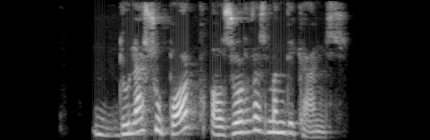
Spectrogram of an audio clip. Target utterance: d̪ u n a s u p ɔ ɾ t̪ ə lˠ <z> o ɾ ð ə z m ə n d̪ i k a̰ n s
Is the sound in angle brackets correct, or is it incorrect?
correct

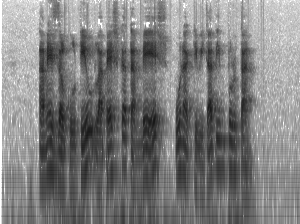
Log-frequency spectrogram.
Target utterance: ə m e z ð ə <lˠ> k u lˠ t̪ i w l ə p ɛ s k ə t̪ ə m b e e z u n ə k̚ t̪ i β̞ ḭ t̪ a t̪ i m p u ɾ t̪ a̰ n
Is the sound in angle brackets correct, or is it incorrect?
correct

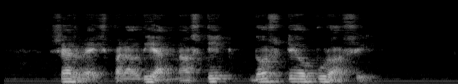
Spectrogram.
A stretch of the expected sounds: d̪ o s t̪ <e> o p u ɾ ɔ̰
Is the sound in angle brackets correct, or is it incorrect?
correct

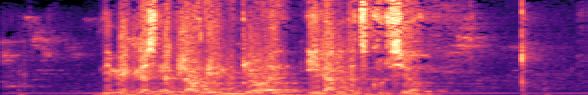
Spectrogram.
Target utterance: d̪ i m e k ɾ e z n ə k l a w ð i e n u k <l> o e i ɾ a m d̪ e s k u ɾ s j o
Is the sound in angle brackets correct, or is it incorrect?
correct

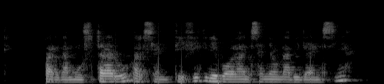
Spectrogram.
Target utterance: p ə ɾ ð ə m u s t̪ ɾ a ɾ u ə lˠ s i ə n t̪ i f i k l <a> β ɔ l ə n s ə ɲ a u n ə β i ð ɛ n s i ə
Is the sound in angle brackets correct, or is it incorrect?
incorrect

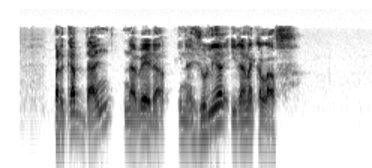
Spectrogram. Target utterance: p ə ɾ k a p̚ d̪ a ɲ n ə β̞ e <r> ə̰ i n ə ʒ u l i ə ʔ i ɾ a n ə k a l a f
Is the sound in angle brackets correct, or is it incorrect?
incorrect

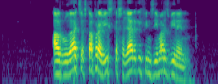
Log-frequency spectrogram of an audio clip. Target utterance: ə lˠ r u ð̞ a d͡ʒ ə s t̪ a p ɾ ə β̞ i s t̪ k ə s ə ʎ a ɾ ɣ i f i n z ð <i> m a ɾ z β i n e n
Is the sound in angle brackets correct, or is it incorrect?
correct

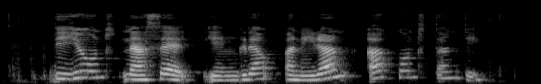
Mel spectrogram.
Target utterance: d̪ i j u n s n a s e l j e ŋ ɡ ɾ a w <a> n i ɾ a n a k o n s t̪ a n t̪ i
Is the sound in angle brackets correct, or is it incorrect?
correct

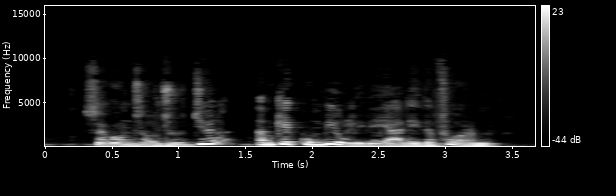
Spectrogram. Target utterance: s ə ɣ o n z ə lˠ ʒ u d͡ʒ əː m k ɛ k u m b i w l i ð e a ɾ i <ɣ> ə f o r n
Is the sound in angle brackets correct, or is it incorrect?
incorrect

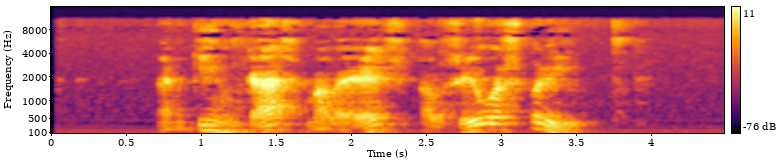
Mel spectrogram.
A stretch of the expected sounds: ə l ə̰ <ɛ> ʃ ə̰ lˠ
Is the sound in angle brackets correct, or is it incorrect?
correct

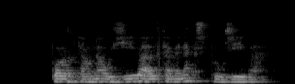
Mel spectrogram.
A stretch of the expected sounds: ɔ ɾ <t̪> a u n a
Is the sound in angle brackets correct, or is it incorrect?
correct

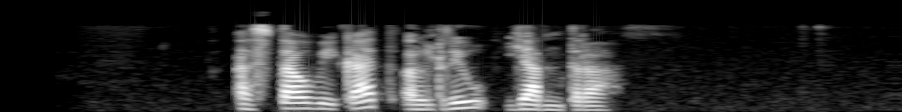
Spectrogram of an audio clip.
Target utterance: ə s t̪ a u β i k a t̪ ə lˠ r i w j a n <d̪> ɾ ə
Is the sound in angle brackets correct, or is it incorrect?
incorrect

